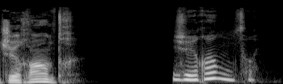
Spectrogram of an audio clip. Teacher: when you say je rentre, it's almost just like a little breath at the end.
